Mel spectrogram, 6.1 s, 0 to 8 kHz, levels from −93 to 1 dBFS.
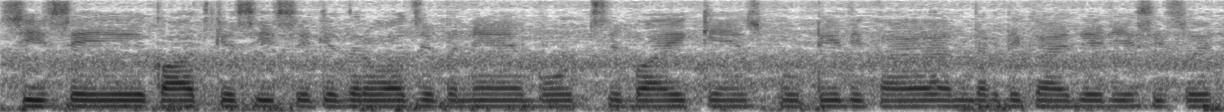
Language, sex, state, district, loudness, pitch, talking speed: Hindi, female, Rajasthan, Bikaner, -17 LUFS, 160 Hz, 215 wpm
